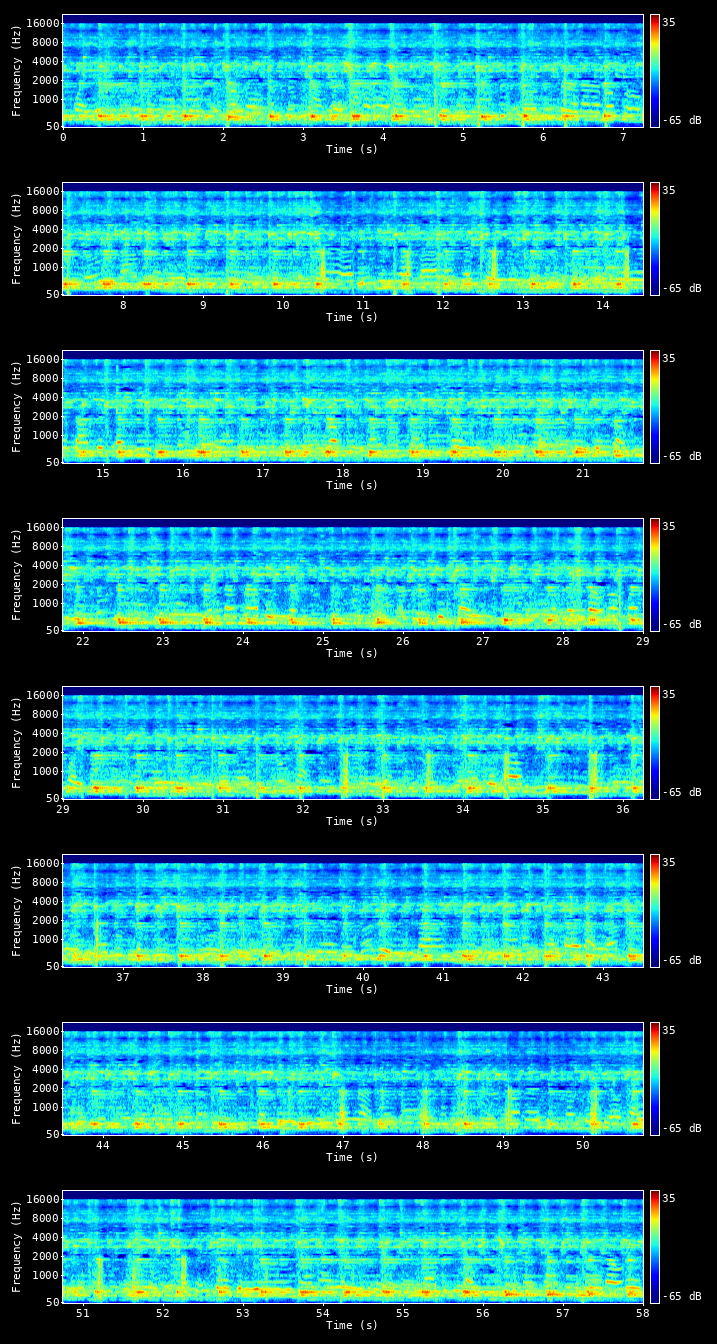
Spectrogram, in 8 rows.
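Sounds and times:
plucked lute: 0:00.0 - 0:58.0
small bells jingling: 0:00.0 - 0:58.0
woman chanting: 0:00.0 - 0:58.0.

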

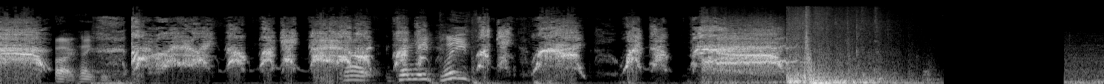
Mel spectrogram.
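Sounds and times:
woman screaming: 0:00.0 - 0:00.5, 0:01.3 - 0:03.8, 0:04.8 - 0:07.9.

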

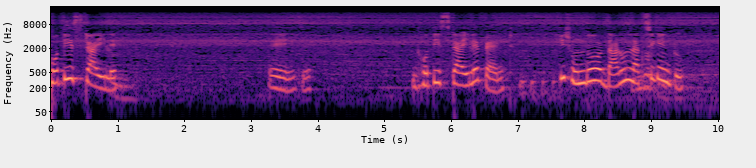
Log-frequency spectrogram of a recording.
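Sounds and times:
power tool whirring on stone: 0:00.0 - 0:10.0.

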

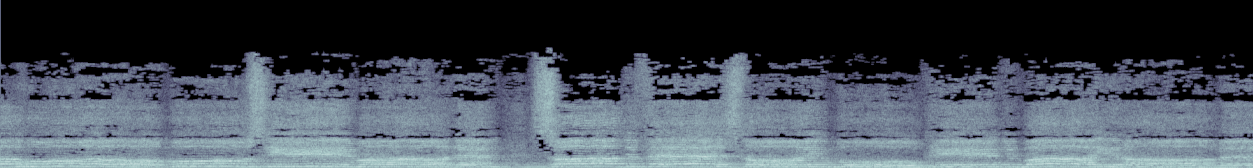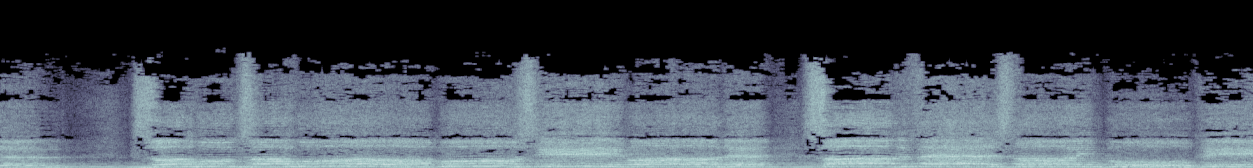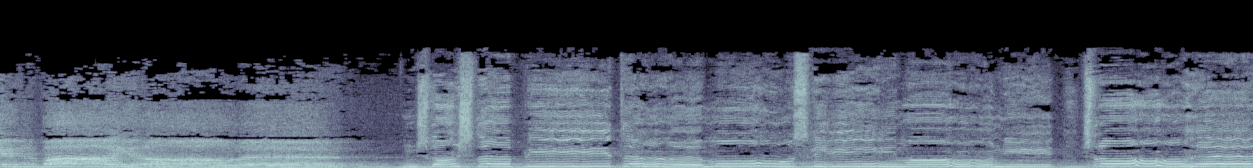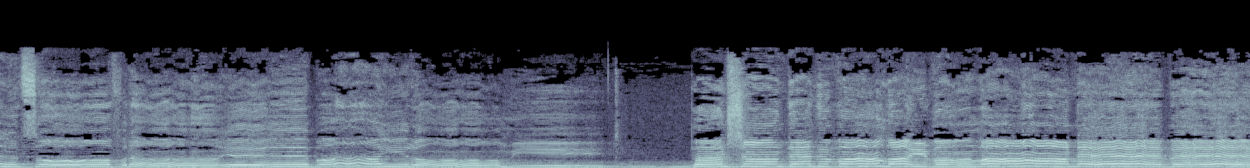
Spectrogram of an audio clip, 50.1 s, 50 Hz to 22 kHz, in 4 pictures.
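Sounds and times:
voices chanting: 0:13.8 - 0:28.7.

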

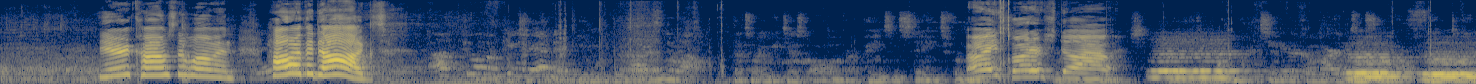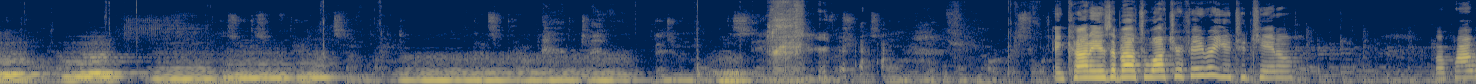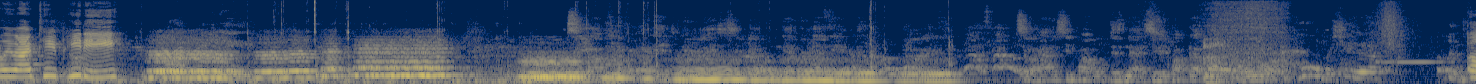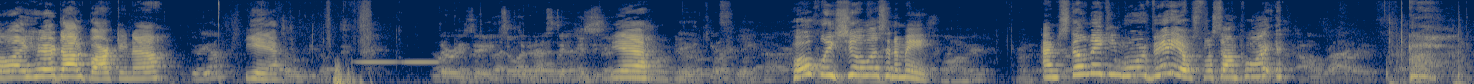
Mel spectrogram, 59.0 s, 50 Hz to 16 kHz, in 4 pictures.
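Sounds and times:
electronic keyboard choir chords: 0:11.5 - 0:12.5, 0:13.4 - 0:18.3, 0:31.0 - 0:39.1.

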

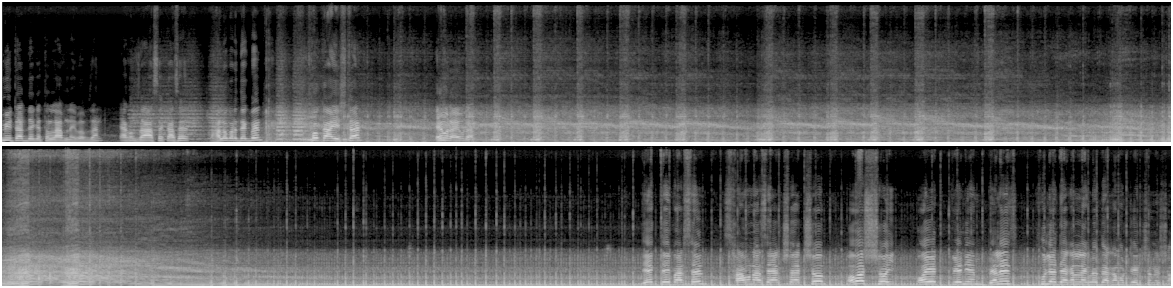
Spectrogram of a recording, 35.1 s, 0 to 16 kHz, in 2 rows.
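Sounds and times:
motorcycle engine revving and idling: 0:03.4 - 0:35.0.

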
